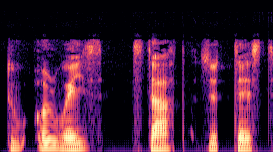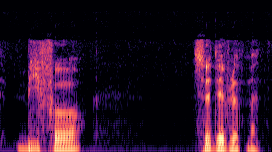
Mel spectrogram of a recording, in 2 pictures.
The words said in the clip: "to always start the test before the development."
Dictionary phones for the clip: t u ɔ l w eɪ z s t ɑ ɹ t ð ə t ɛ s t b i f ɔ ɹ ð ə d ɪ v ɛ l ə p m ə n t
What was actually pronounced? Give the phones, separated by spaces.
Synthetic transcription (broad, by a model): t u ɔ l w eɪ z s t ɑ ɹ t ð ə t ɛ s t b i f ɔ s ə d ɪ v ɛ l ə p m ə n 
